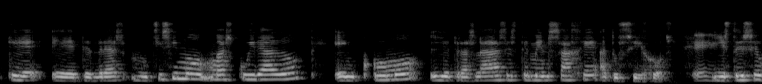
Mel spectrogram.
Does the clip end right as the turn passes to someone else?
No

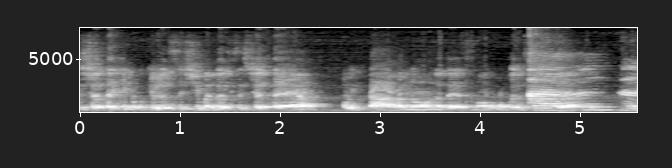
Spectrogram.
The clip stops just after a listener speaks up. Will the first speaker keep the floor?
No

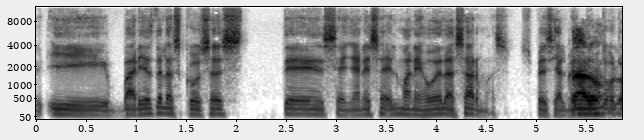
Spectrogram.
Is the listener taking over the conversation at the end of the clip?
Yes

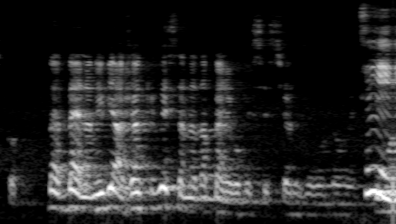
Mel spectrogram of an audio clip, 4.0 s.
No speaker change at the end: No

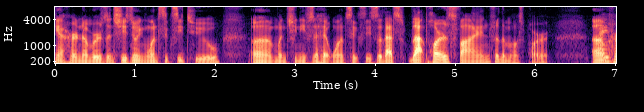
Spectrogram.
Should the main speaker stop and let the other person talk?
No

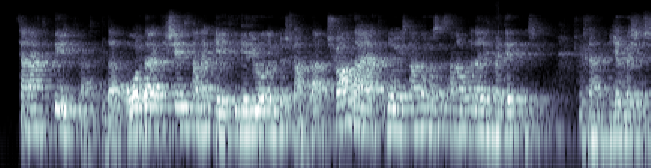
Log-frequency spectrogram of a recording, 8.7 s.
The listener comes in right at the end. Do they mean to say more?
No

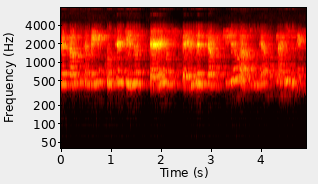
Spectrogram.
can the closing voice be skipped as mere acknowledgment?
No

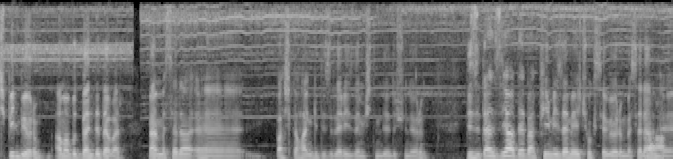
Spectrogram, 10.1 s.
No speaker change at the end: Yes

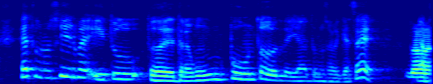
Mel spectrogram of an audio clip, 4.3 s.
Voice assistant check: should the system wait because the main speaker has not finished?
No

